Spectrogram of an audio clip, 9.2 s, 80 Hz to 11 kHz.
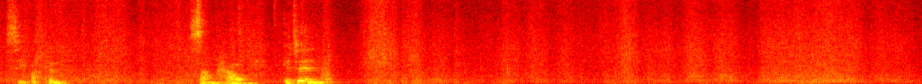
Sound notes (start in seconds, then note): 3.7 gown rustling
